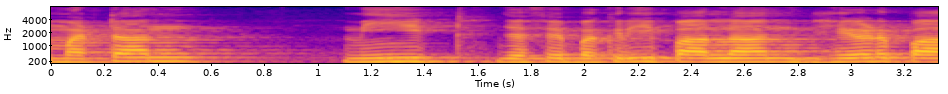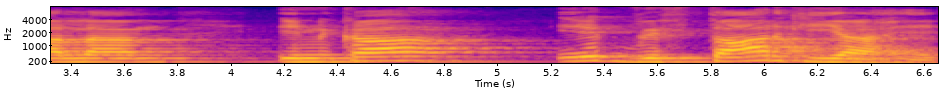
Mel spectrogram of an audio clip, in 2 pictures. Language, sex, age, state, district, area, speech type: Hindi, male, 30-45, Uttar Pradesh, Hardoi, rural, spontaneous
